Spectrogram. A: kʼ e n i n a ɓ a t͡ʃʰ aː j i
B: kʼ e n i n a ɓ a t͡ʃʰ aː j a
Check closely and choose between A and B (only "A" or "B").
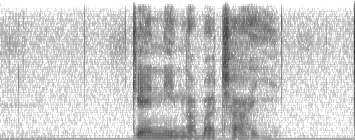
A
